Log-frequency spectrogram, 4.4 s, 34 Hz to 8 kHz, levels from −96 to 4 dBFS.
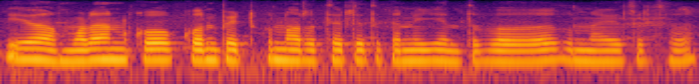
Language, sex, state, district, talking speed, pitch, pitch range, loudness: Telugu, female, Andhra Pradesh, Sri Satya Sai, 80 wpm, 155 Hz, 150-160 Hz, -18 LUFS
